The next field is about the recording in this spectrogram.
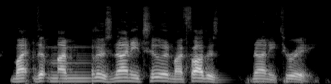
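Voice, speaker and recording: Fairly high-pitched man with an American accent, dry, close sound with no echo, music in the background. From US South, North Carolina (Asheville). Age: 60s. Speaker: comedian. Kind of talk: casual chat. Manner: animated storytelling.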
